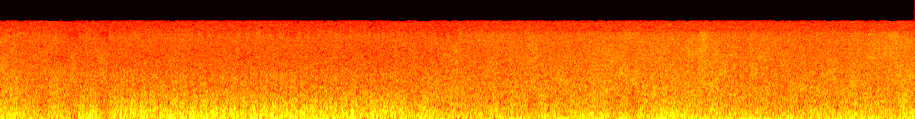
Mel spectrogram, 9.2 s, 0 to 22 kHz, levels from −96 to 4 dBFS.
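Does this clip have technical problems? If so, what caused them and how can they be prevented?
Yes. Throughout the speech there is a grainy, breathy edge with a dulled top end. This plainly audible damage is likely from Bluetooth LC3 compression, which thins out the upper spectrum and fills it with noise, consistent with a setting near 48 kbps. Raising the LE Audio bitrate or using a wired path prevents it.

At about 4.05 s there is a brief noisy smear where the sound should continue cleanly. This fits one lost LE Audio frame of 10 ms, which the decoder covered by repeating its last spectrum with scrambled phase. Keeping the devices close and away from interference prevents such losses.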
